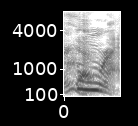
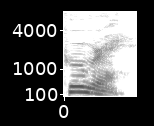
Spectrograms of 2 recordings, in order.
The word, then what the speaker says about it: Cymraeg: I believe you say it, it's spelled C-Y-M. R-A-E-G. And the C is always a hard C. – We're going to get to that later. – Cymraeg. – Yeah. Cymraeg.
